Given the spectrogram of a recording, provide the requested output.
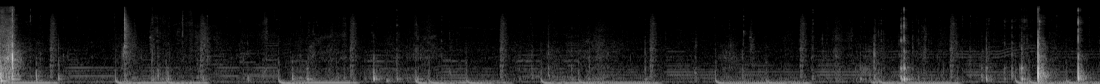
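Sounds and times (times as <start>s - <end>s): bass line: 0.0s - 0.6s, 1.2s - 2.1s, 2.8s - 3.6s, 4.2s - 6.6s, 7.2s - 8.2s, 8.8s - 9.6s, 10.2s - 11.0s.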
